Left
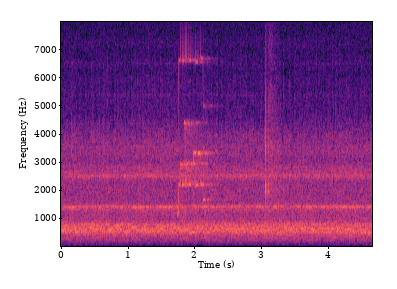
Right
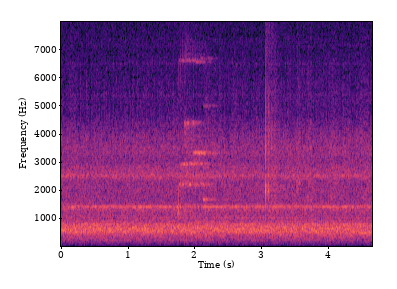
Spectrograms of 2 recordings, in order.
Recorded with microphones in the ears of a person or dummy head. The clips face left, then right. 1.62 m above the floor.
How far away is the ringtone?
About 1.8 m.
